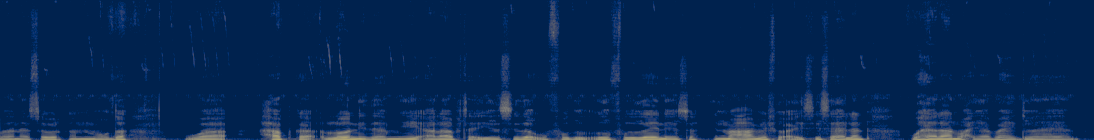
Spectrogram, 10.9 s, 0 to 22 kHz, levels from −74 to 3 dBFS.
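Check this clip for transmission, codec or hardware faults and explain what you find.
No faults turn up on close listening to this speech recording. There is nothing to point to at any moment in it.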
